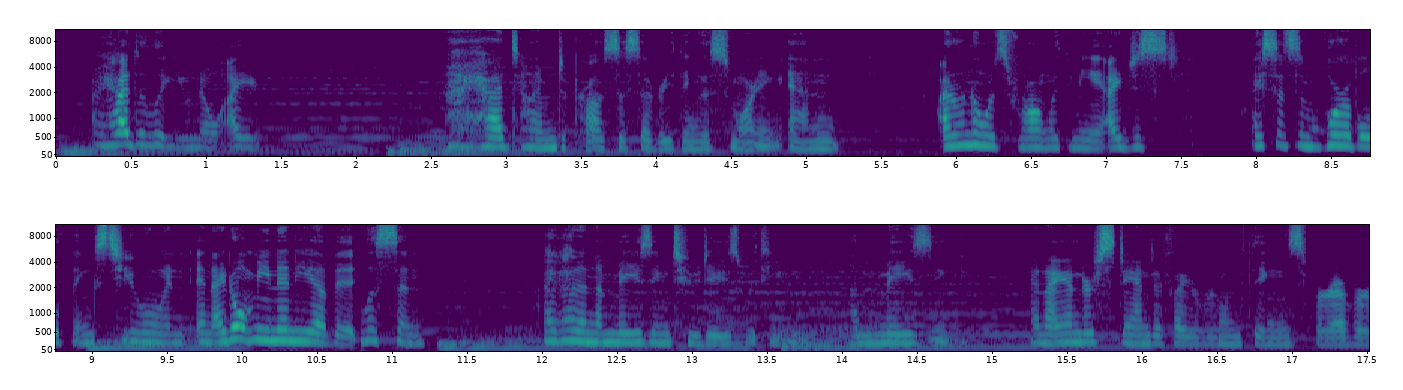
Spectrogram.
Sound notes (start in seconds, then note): none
